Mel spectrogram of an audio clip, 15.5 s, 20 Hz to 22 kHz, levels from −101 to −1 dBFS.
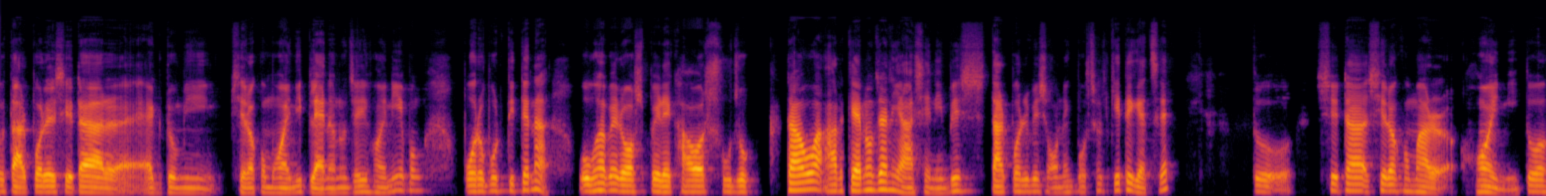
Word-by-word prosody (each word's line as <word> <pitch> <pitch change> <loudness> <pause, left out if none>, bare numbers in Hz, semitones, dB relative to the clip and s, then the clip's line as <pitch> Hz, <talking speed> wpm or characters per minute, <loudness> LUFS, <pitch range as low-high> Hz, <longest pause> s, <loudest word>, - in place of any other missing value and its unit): তারপরে 115 +3 +3 0.2
সেটার 105 -3 +5 0.5
একদমই 95 0 -4 0.4
সেরকম 100 +2 -2
হয়নি। 100 +2 -1
প্ল্যান 90 0 +3
অনুযায়ী 110 +4 -5
হয়নি 105 +3 -5
এবং 140 0 -8 0.5
পরবর্তীতে 130 +2 -1
না 170 - +3 0.4
ওভাবে 145 +2 +4
রস 120 0 +4
পেরে 120 -2 +4
খাওয়ার 115 0 +4
সুযোগটাও 120 +6 +3 0.2
আর 130 - +2
কেন 135 0 +6 0.2
জানি 160 -3 +3 0.2
আসেনি। 95 -1 -8
বেশ 130 -1 -2 0.3
তারপরে 110 +2 +1
বেশ 120 -1 -6
অনেক 105 +2 -9
বছর 135 +5 -11
কেটে 145 +1 -1
গেছে। 100 - -4 0.9
তো - - -4 0.7
সেটা 140 0 0 0.2
সেরকম 130 -3 -1
আর 105 - +2 0.4
হয়নি। 100 -10 -1 0.2
তো - - -1
115 Hz, 130 wpm, -26 LUFS, 105-130 Hz, 0.9 s, কেন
